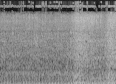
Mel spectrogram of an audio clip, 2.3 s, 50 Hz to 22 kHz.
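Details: Honda PCX 160 MC taxi, 82,904 odometer, after engine overhaul (new block and piston, still breaking in): low, even putter picking up smoothly with throttle, no knocking; back to its normal quiet sound.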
